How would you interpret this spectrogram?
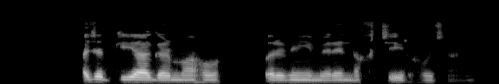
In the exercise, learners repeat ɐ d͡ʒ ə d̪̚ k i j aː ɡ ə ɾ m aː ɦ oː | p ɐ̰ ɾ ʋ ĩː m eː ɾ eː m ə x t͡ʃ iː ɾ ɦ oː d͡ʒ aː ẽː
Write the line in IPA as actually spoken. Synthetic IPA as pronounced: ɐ d͡ʒ ə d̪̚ k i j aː ɡ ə ɾ m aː ɦ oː | p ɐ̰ ɾ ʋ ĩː m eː ɾ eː n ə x t͡ʃ iː ɾ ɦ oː d͡ʒ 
